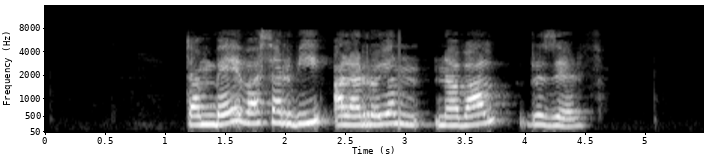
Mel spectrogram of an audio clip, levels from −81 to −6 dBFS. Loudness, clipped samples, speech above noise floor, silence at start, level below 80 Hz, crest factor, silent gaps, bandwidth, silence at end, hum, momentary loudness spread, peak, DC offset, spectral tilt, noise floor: -14 LUFS; under 0.1%; 59 dB; 1.2 s; -62 dBFS; 14 dB; none; 7.8 kHz; 1 s; none; 9 LU; -2 dBFS; under 0.1%; -5 dB/octave; -73 dBFS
